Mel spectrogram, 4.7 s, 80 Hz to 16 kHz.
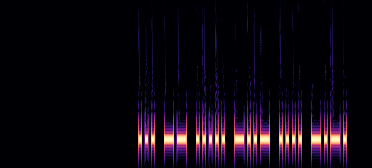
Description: Morse code, heard as a keyed tone, about 32 wpm, 700 Hz. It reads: SM5XHC
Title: DXCC-100 Call Signs - 6 Characters - 30wpm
